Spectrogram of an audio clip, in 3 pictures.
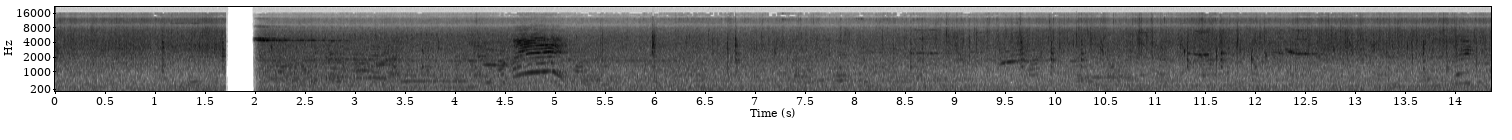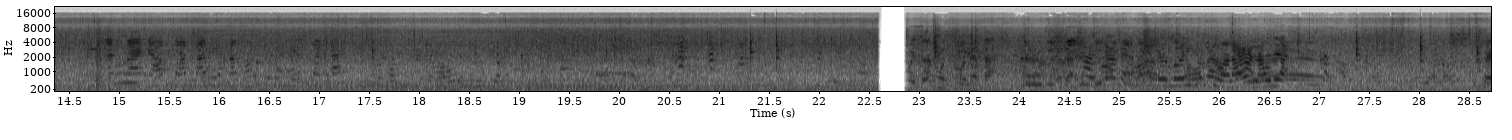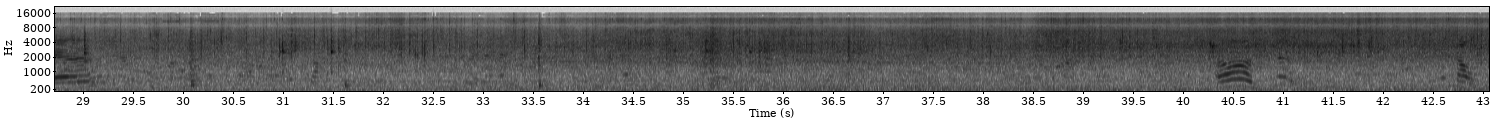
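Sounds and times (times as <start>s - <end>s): traffic noise: 0.0s - 43.0s
indistinct voices chattering: 1.4s - 43.0s
batter sizzling in pans: 2.4s - 43.0s.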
